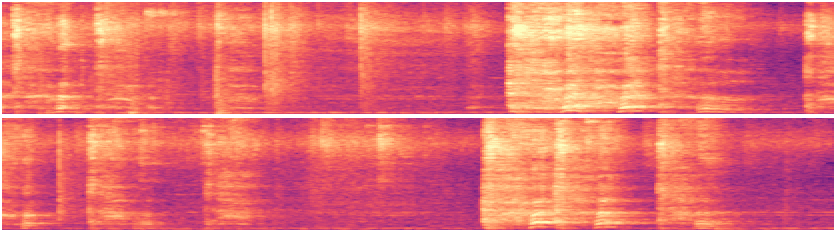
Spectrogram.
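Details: A girl gives several short bursts of coughing, some in quick runs, over a steady low room hum; cough.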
